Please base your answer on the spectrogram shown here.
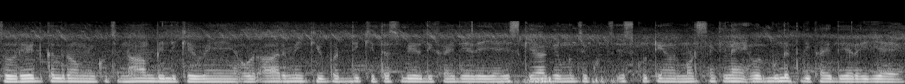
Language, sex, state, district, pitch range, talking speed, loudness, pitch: Hindi, male, Rajasthan, Bikaner, 130-140 Hz, 225 wpm, -16 LUFS, 135 Hz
